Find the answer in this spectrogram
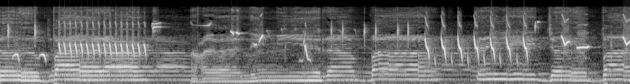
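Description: Wordless interlude of a Pashto hamd: sustained backing notes that step from pitch to pitch without words, overlaid with bird-chirp sound effects. There is a fast trill about a second in and a run of about seven quick falling chirps between four and five seconds.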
